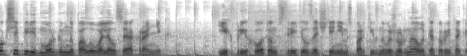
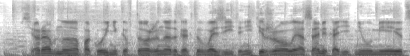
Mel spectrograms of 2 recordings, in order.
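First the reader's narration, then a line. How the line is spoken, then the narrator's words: Grumpy muttering. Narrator (Russian): сварливо бормотал Йонс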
